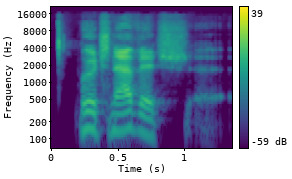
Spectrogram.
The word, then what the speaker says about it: Buchnevich: Buchnevich wasn't on there.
